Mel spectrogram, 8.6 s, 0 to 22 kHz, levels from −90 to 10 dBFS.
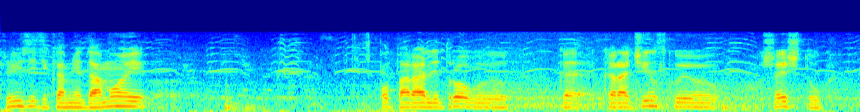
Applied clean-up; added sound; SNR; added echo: none; Ocean + Cupboard open or close; 11 dB; none.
